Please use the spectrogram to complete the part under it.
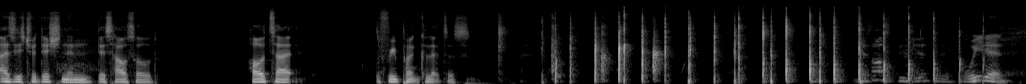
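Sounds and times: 
speech: 0.0 - 1.7, 2.5 - 3.1, 3.8 - 4.8, 9.7 - 10.2
crowd clapping hands: 5.0 - 10.0.

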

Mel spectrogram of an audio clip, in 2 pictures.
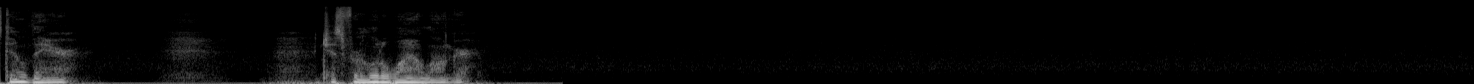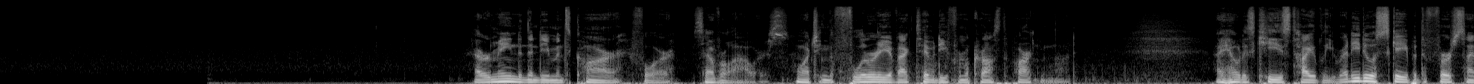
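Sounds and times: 
rain falling: 0.0 - 29.4
speech: 0.1 - 0.8, 3.2 - 4.8, 19.5 - 25.6, 26.9 - 29.4.

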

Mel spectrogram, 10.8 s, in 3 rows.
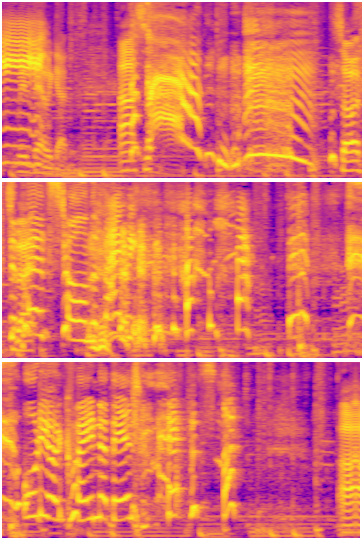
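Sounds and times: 
lamb bleating: 0.0 - 0.5
speech: 0.3 - 6.1, 7.6 - 9.7, 10.6 - 10.7
laughter: 4.4 - 7.4, 8.5 - 9.6.

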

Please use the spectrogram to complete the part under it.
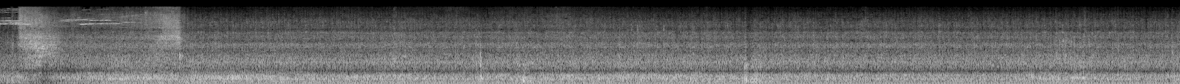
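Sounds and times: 
garbage truck engine rumbling: 0.0 - 11.7
bright hiss like air brakes releasing: 0.1 - 1.9.

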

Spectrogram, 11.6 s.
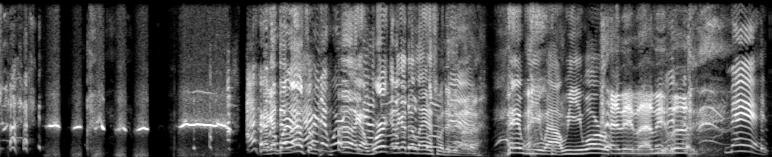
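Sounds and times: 
laughter: 0.0 - 0.8, 2.8 - 11.5
person whistling a tune: 0.7 - 3.6
speech: 4.0 - 11.5.

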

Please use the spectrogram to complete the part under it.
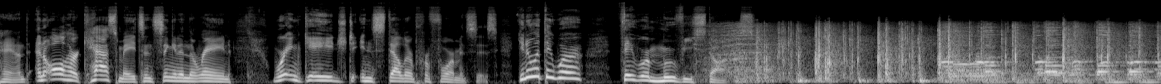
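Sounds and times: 
speech: 0.0 - 7.8
tap dancing footwork: 7.0 - 11.5.

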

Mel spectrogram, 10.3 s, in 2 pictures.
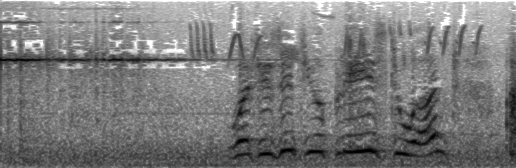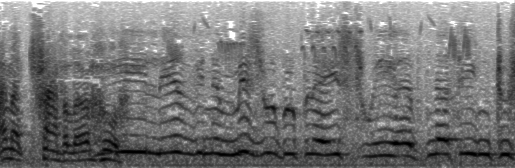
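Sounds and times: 
monastery gate bell ringing: 0.0 - 3.2
low rumbling background: 0.0 - 10.2
speech: 2.3 - 10.2.

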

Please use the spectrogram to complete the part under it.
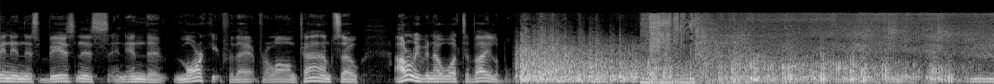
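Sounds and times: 
speech: 0.0 - 7.0
lightning strike thunder sound effect: 5.2 - 9.9.

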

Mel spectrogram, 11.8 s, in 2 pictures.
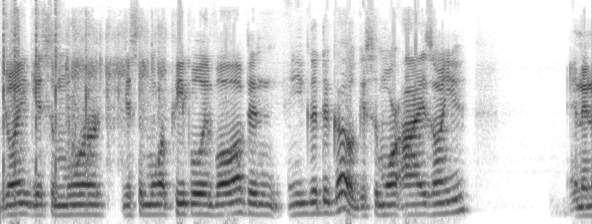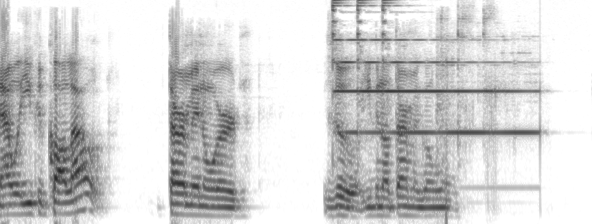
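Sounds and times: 
speech: 0.0 - 4.8, 5.7 - 7.0, 7.6 - 8.4, 9.2 - 10.6
boxing ring bell: 9.2 - 11.6.

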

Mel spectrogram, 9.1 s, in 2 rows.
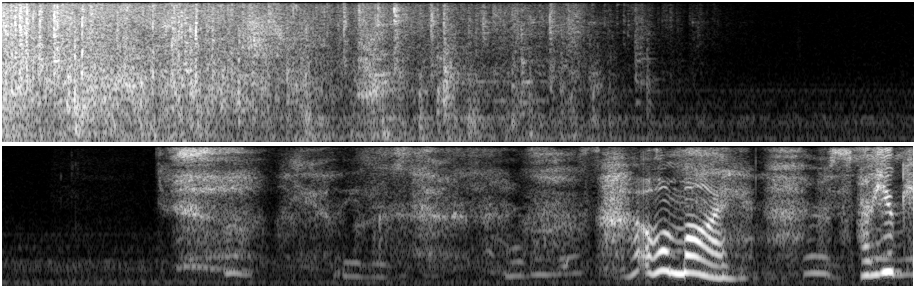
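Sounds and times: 
car crashing into a tree: 0.0 - 3.2
speech: 7.8 - 9.1.

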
